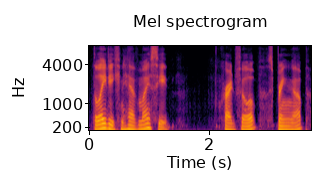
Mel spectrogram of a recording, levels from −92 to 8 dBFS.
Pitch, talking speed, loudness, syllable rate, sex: 125 Hz, 160 wpm, -17 LUFS, 5.1 syllables/s, male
